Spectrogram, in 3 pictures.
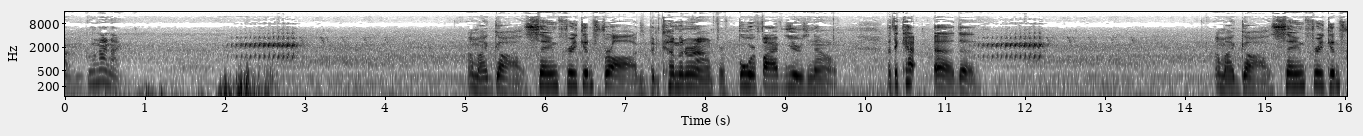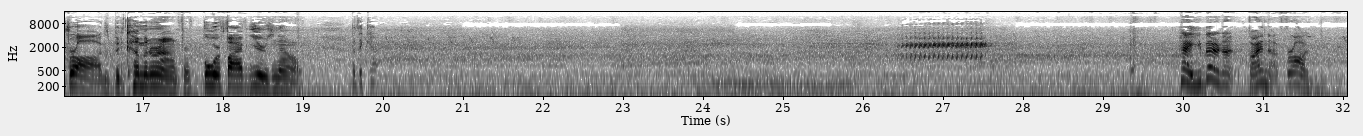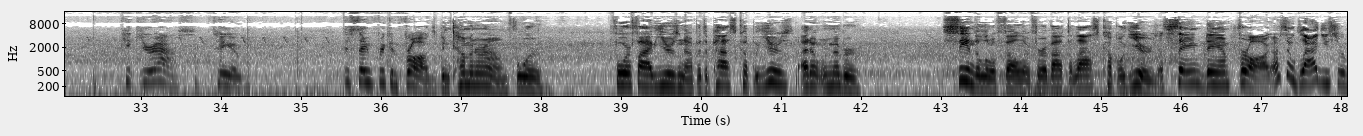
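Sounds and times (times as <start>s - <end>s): frog trill call: 2.0s - 3.2s, 11.3s - 12.4s, 26.4s - 27.8s
low thump: 29.3s - 29.7s.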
